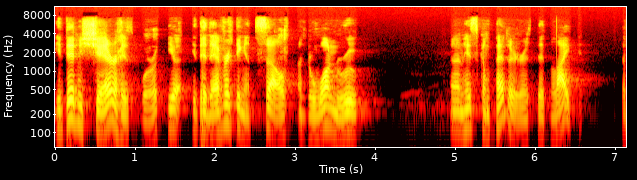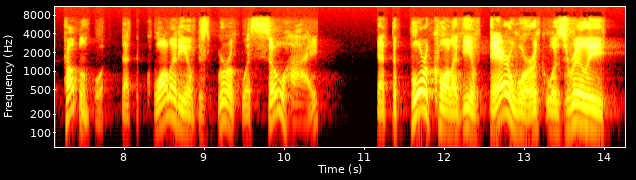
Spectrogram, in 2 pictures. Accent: Bruges, Flanders, Belgium; But I decided to do it in Bruges, and I gave a press conference. That's my hometown.

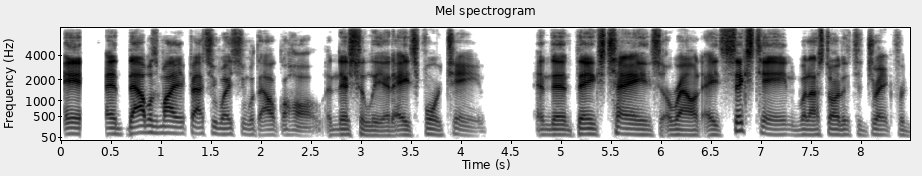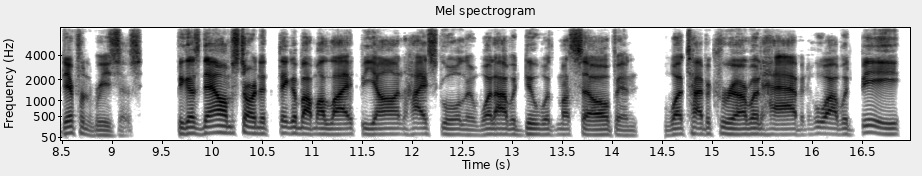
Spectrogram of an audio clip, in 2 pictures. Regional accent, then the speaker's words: Portland, Oregon, United States; I grew up in Portland, Oregon in the 80s. And Portland is much different today than it was in the 80s.

